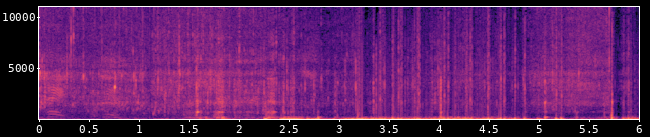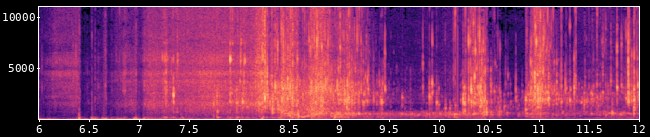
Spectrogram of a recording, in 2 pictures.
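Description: Riding down a water slide with the camera close to the body: a low rumble of water rushing and the body sliding along the flume starts about two seconds in, giving way to a loud hiss of rushing, splashing water for the last few seconds.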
